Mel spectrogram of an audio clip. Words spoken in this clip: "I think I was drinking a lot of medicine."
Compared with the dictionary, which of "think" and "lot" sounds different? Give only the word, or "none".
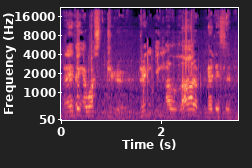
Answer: think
